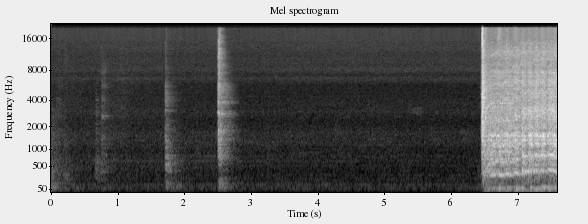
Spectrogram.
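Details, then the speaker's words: 1956 Ford F-100, first crank with oil and transmission fluid but no coolant, mechanical oil gauge not yet showing pressure: few clicks, then starter spins it at an even steady speed without firing; healthy cranking. "No oil pressure yet, but turning over good, so that's always a nice sign."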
